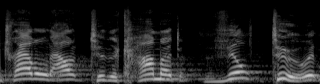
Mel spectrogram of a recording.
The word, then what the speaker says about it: Wild: the Stardust mission traveled out to the comet built - it looks like wild - but it has nothing to do with our hockey team it's actually pronounced built to like a VI LT because it's a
